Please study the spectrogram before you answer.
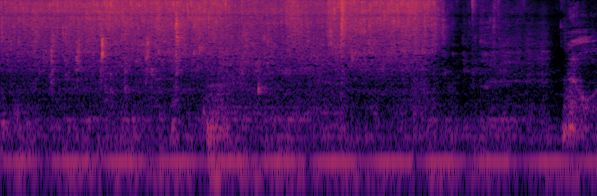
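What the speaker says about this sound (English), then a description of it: "wash my hands off a little bit" Tap water runs steadily into a sink as hands are rinsed, a continuous close splashing hiss with small shifts where the hands move through the stream, and an underlying low hum.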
